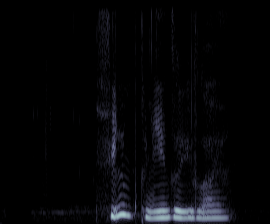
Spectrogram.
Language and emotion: Russian, neutral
